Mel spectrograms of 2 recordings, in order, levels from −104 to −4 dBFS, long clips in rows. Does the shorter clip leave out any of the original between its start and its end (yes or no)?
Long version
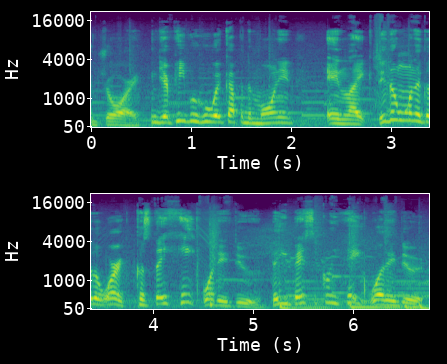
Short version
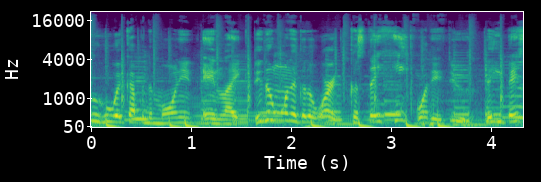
yes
